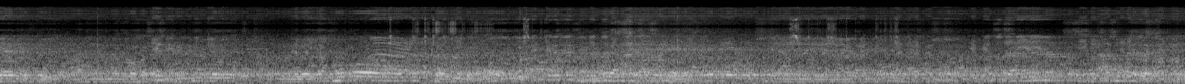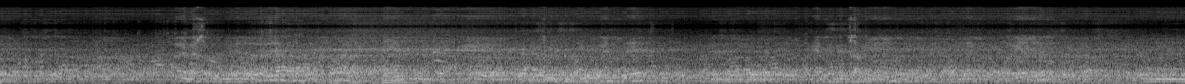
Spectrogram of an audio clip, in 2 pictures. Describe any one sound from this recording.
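A large crowd of people murmurs and chatters in a big echoing hall.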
